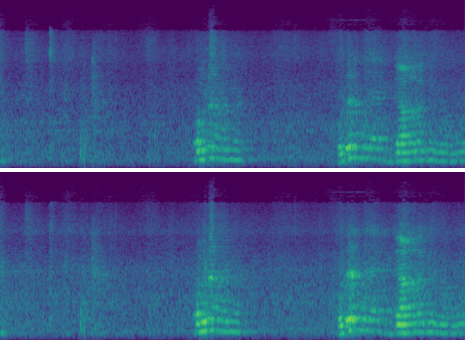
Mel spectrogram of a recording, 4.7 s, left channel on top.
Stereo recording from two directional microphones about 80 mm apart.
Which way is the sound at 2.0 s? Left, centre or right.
Right.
